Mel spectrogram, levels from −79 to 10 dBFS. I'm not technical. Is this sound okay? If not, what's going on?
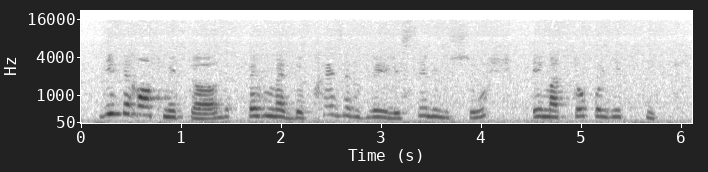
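No, there's a regular click in this speech, about every 1.05 seconds from 0.95 s to 5.16 s, about five in all. That's likely clock drift buffer slips: two devices keep slightly different time, so every so often a few samples get dropped or repeated.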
